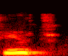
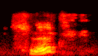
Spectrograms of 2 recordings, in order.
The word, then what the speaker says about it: Slot: before but the pron the pronunciation of slot isn't it's slute slute okay anyway hopefully slute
